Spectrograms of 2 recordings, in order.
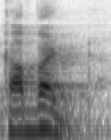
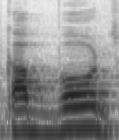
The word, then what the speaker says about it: cupboard: இந்த இது கவனிங்க, CUPBOARD, ஐதர் இந்த கபட். நல்ல கபட், இதுக்கு உச்சரிப்பு கப்போர்ட் சொல்லுவாங்க. கபட் கபட், நீங்கள் கபடி சொல்கிறீங்க இல்லையா, அதில் பாதி கபடி கபடி கபடி கபட் கபட் கபட் கபட் கபட். கப்போர்ட் சொல்லக்கூடாது, அல்மாரி மாதிரி உள்ளது கபட்.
